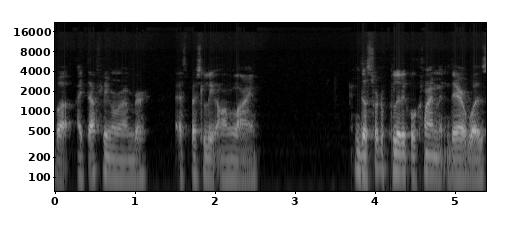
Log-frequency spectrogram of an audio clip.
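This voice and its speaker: Over a quiet background, a man with a Miami accent talks at a very fast pace, broken by long, frequent pauses. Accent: Miami American English. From Miami, Florida. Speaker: college student guest. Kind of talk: casual political discussion.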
